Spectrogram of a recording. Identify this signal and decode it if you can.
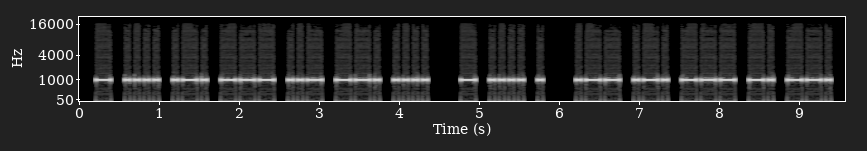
Morse code, heard as a keyed tone, about 20 wpm, 1000 Hz. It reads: THROUGH THE WRONG
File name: qotdfiles / 20wpm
